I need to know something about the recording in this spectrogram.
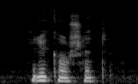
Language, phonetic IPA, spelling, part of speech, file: Polish, [rɨˈkɔʃɛt], rykoszet, noun, LL-Q809 (pol)-rykoszet.wav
